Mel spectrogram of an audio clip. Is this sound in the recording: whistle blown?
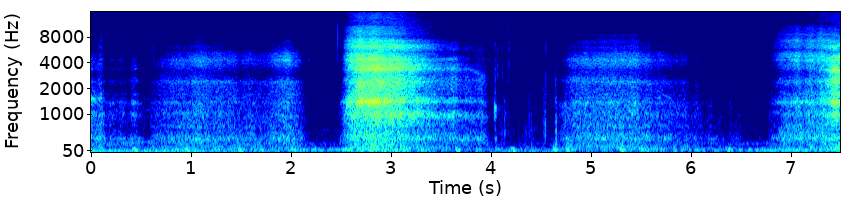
no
